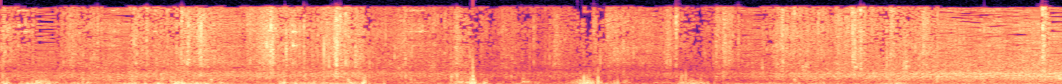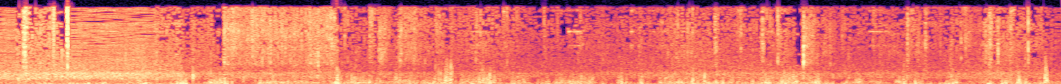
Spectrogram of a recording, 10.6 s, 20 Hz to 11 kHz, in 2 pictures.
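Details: Ridden Appaloosa mare galloping and cantering through Sherman, past The Rail Golf Course and along Riverside Park trails, 2010-2011; quick thudding hoof strikes run on continuously, partly blurred by loud wind buffeting.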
